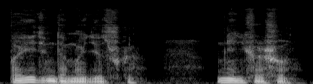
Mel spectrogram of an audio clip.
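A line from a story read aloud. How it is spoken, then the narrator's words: Barely audible. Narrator (Russian): Джун сказала чуть слышно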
